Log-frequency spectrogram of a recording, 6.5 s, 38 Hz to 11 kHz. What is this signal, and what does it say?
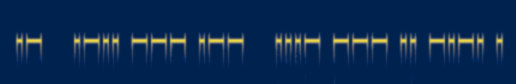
Morse code, heard as a keyed tone, about 20 wpm, 700 Hz. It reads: A LOW VOICE
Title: Sentences from Top 1000 Words - Review Part 1 - 20wpm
